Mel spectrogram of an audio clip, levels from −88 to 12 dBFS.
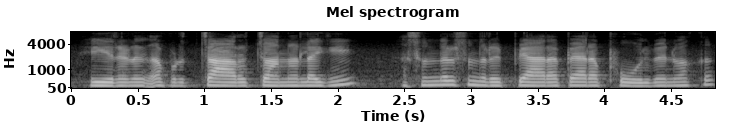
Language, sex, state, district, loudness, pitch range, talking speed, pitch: Kumaoni, female, Uttarakhand, Tehri Garhwal, -19 LUFS, 175-185 Hz, 160 wpm, 180 Hz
